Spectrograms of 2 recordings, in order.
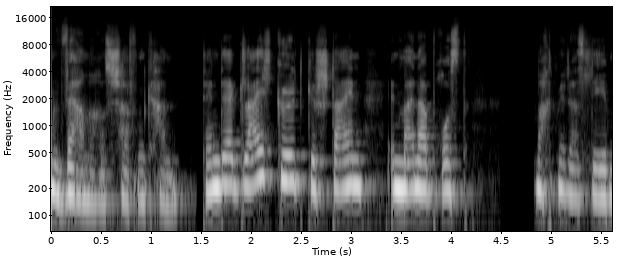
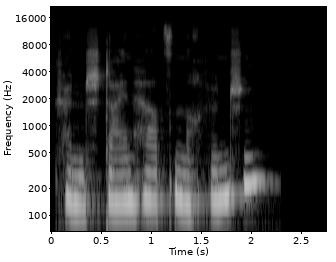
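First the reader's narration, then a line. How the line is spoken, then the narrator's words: Plain. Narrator (German): sagte jener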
